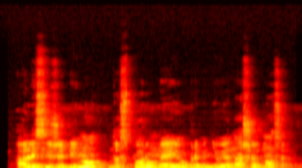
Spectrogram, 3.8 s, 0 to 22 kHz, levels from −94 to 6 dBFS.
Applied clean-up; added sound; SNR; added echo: none; none; none; reverberation time 0.4 s.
